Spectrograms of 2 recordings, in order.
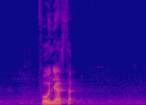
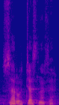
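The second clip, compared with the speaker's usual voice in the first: much softer, timid reply; meek assistant; 6 semitones lower, 13 dB quieter, faster than usual. Retold or imitated. Assistant answering the angry director, very soft and meek. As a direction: shrink back and answer softly.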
